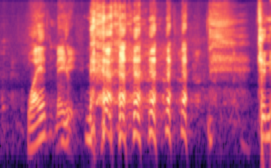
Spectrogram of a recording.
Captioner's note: laughing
